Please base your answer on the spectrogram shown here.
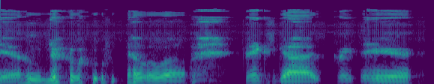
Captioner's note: laugh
